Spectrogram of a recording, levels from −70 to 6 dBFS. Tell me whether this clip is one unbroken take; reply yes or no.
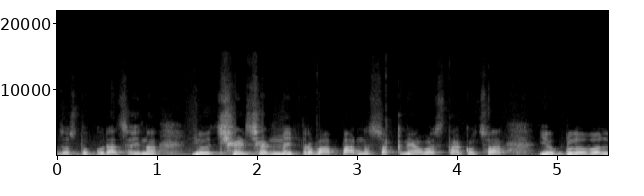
yes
